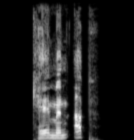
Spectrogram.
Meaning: first/third-person plural subjunctive II of abkommen
- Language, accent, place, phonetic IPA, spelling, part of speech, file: German, Germany, Berlin, [ˌkɛːmən ˈap], kämen ab, verb, De-kämen ab.ogg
